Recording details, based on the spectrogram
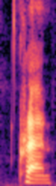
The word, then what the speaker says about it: crayon: Crayon. – Because it is a one-syllable word to me. – It is a two-syllable word to me. – Not to me. I grew up saying crayon. Cran.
